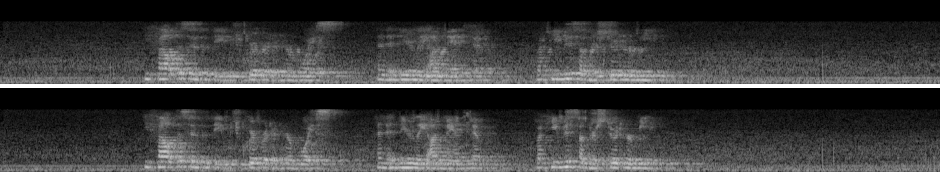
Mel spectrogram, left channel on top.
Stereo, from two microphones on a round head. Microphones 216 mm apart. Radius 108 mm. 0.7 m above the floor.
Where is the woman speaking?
35° right (ahead or behind), 7.5 m; by 6.7 s 80° right, 5.5 m.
